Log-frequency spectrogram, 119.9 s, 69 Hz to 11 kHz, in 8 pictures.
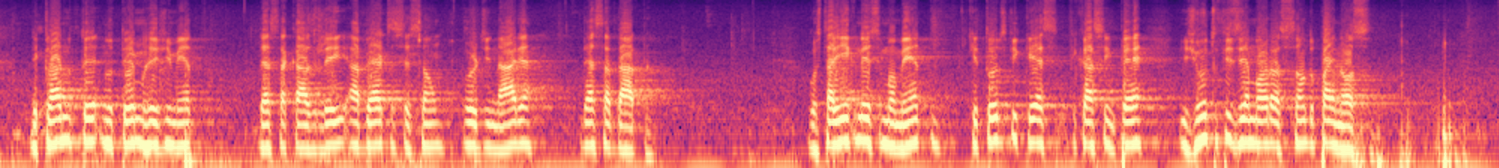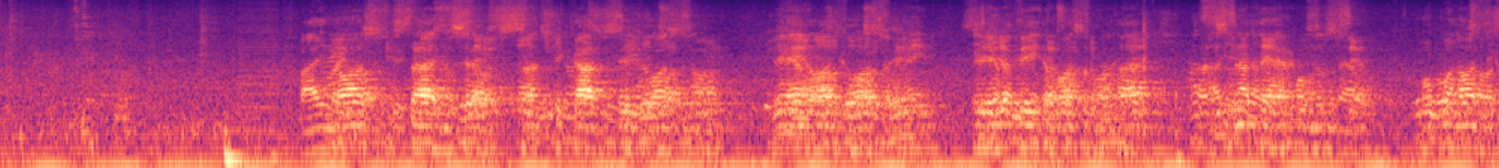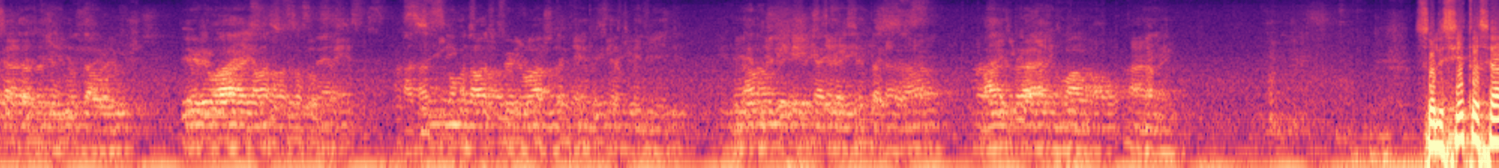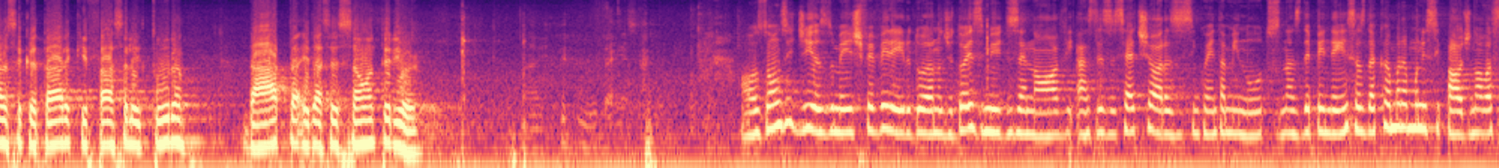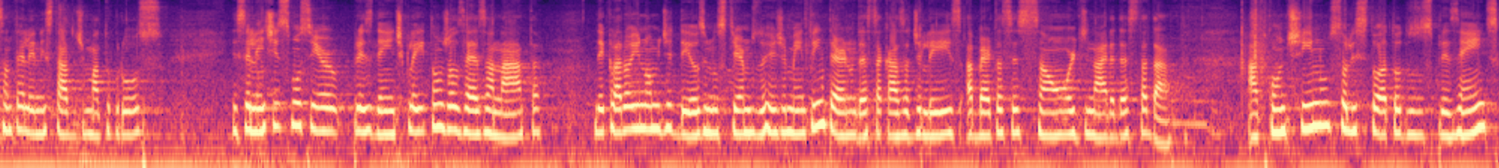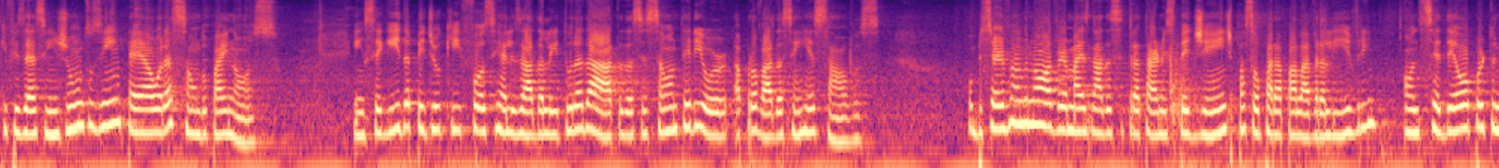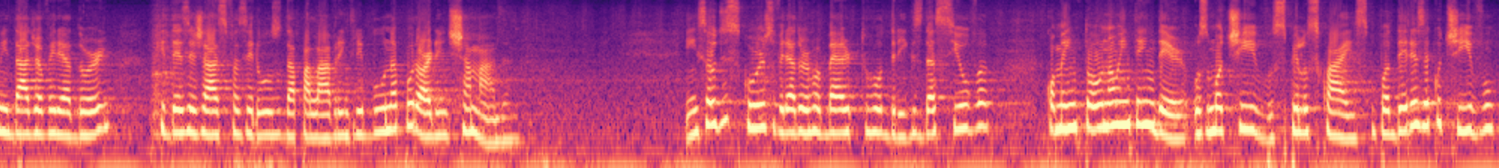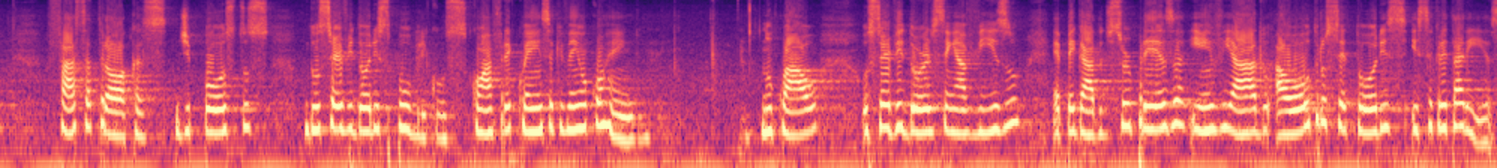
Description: Audio Sessão Ordinária 18/02/2019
